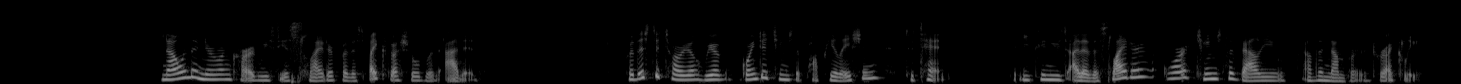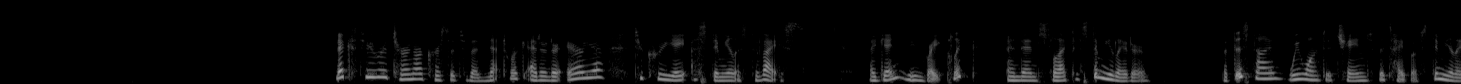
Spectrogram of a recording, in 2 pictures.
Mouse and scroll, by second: 7.8 click, 10.0 click, 20.7 right click, 22.3 click.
